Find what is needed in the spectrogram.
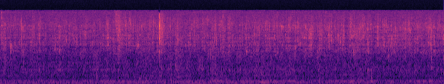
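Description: Water running steadily from a tap, fairly faint, with a couple of light clicks about a second in.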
